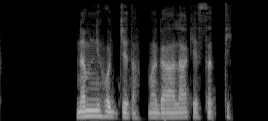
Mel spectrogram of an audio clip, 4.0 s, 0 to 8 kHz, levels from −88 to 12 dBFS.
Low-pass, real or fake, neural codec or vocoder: 7.2 kHz; real; none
